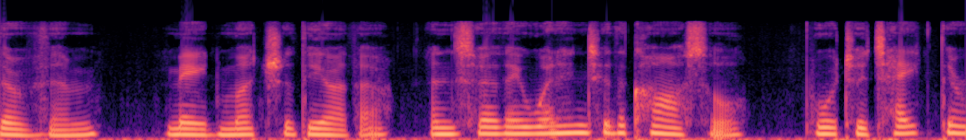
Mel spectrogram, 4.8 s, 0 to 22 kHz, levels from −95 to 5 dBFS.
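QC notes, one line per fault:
0.01–0.04 s, 0.91–0.96 s, 2.41–3.03 s, 4.49–4.52 s: hard clipping, brief crackle on speech peaks; signal about 1–2 dB over the stage's limit, tops flattened, adding high harmonics.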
